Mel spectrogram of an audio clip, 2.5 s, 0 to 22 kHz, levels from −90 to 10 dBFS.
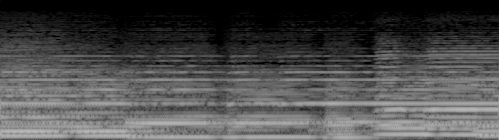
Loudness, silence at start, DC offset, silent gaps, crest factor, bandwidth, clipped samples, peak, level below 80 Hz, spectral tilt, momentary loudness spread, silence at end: -23 LUFS; 0 s; under 0.1%; none; 12 dB; 10 kHz; under 0.1%; -10 dBFS; -48 dBFS; -7.5 dB/octave; 4 LU; 0 s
